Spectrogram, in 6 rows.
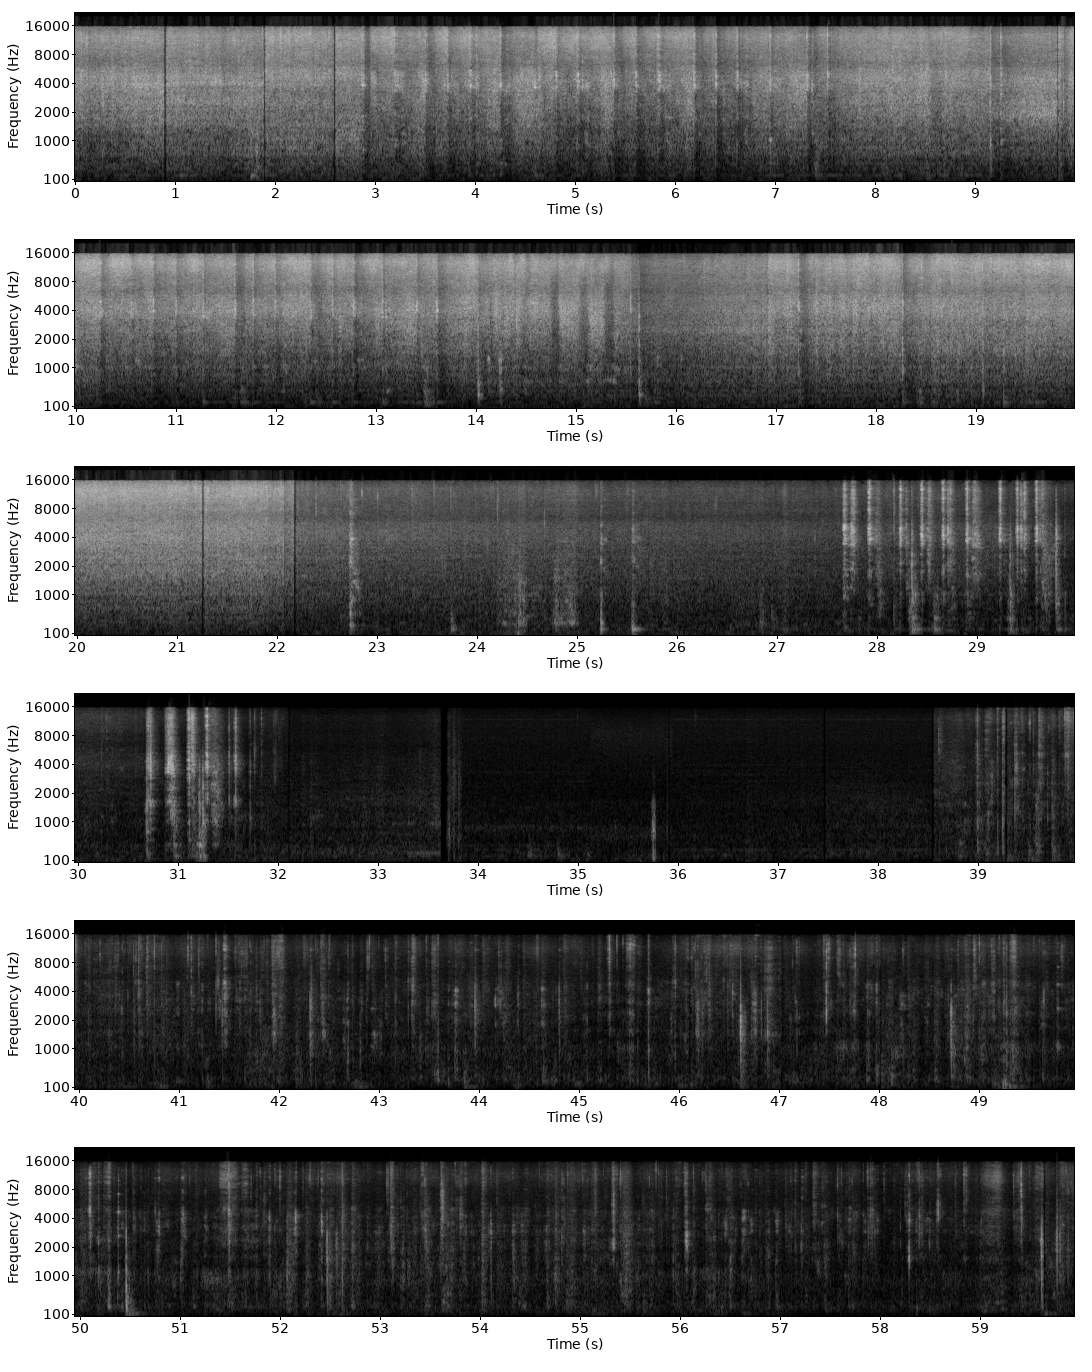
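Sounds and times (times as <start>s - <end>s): food sizzling in a pan: 0.0s - 30.0s
spatula scraping a pan: 27.6s - 29.9s.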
